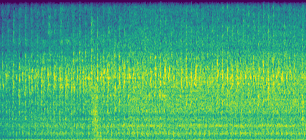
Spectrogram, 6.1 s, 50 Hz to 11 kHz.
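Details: Low, steady engine rumble settling into an even idle with no misfire on a 1956 Case 420B backhoe, now running after flattening a bent crown-shaped washer under the distributor's plastic rotor that had caused no spark.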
